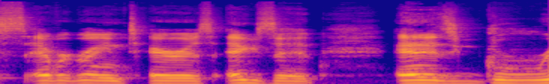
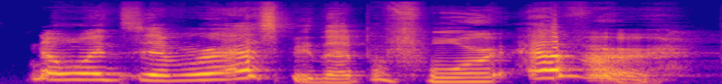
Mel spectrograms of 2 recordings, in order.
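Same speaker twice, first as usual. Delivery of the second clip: put-on, very high, slow, emotion-choked voice. Quoting Marge as she chokes up: imitating Marge choking up. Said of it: "And then she chokes up and says".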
